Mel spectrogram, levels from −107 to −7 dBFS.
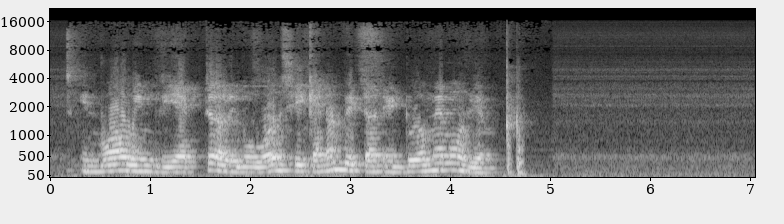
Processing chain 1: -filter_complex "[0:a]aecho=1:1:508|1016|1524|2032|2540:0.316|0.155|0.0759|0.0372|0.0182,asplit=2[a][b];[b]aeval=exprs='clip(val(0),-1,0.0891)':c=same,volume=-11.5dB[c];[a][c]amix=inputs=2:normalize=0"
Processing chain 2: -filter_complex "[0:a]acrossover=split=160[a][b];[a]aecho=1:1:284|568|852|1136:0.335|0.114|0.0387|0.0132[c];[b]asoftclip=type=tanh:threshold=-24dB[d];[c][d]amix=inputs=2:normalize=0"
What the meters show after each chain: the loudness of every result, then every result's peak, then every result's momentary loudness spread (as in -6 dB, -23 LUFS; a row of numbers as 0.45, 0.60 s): -20.5, -27.0 LUFS; -8.0, -17.0 dBFS; 15, 8 LU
